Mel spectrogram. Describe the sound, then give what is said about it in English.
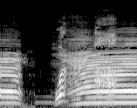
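Deep, drawn-out mooing from a herd of big cattle gathered in open Texas country: a few loud, harmonic calls, the last one long and sustained. “Hey, man, you see all them cows over there congregating? Those cows are huge.”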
